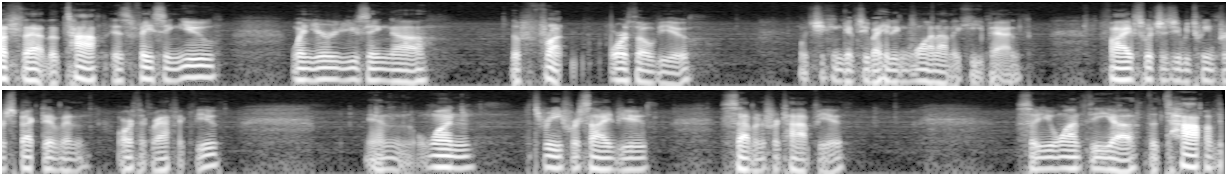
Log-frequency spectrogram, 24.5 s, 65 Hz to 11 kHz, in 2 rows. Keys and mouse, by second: 0.0 KP_1, 9.6 KP_1, 11.3 KP_5, 13.0 KP_5, 16.5 KP_1, 17.3 KP_3, 19.5 KP_7, 21.8 KP_1, 23.4-24.4 middle drag.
